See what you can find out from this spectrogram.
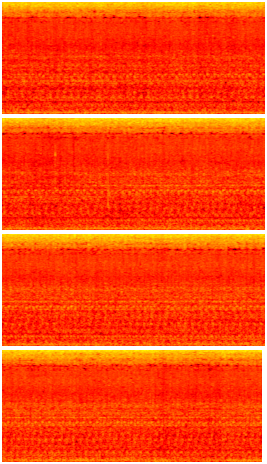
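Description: A car engine idles steadily on high idle while warming up, a continuous low rumble with a constant hum and faint mechanical vibration, no voices.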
